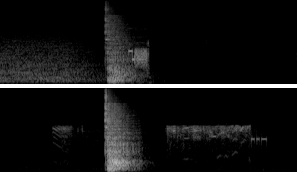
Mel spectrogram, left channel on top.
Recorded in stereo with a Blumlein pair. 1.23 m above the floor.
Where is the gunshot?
60° right, 0.6 m.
